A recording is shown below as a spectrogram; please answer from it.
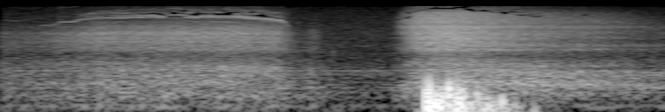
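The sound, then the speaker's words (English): Deep breathing: a long, soft, hissing breath drawn in, a short pause, then a louder, rougher rush of air with low fluttering. “And make sure that you can breathe comfortably in, right? No restrictions.”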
